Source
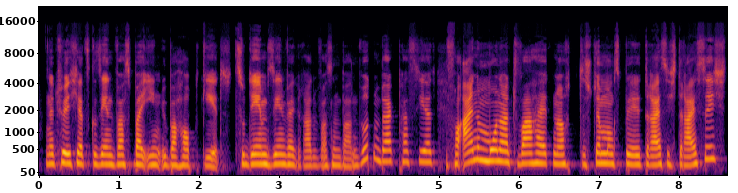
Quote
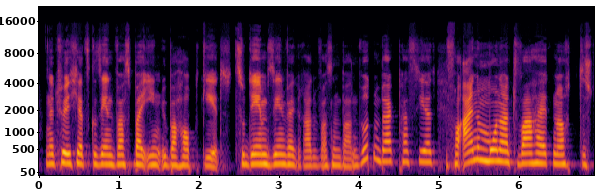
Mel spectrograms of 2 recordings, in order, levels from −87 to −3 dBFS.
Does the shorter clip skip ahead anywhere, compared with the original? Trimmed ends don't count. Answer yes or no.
no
